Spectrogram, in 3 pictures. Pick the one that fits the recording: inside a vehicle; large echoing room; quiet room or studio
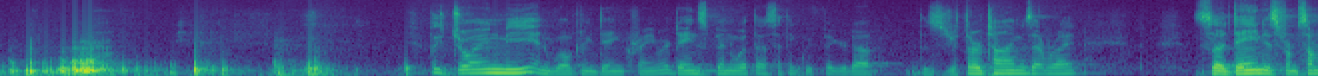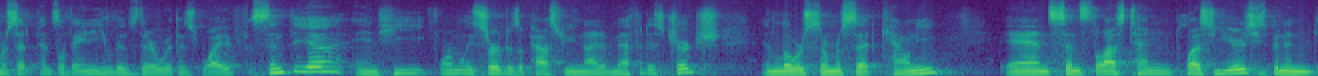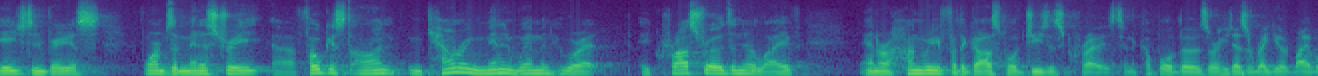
large echoing room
